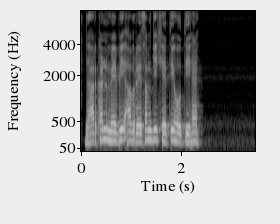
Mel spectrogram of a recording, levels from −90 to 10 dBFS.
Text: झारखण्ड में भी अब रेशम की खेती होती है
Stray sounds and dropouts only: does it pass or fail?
pass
